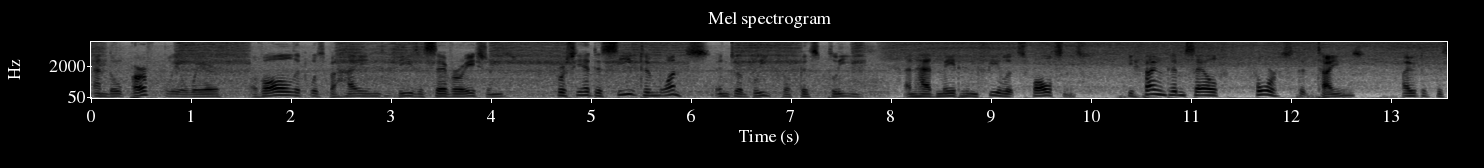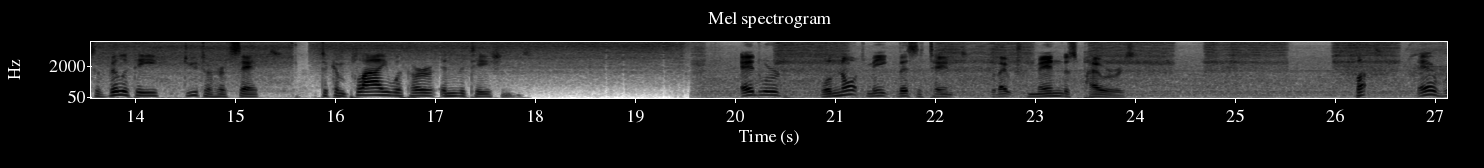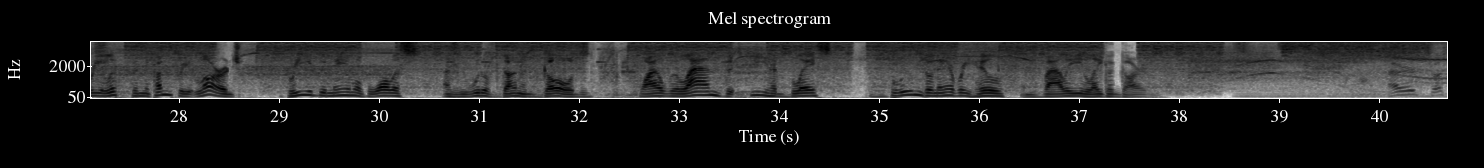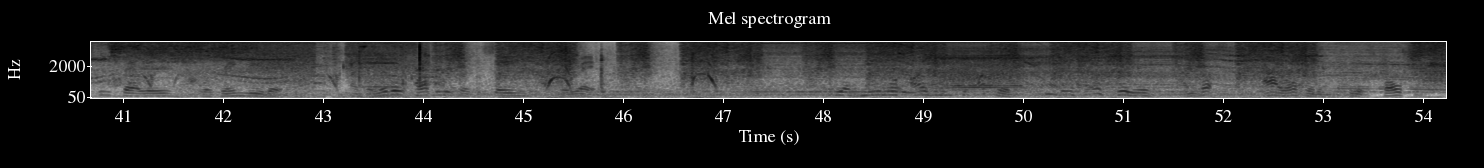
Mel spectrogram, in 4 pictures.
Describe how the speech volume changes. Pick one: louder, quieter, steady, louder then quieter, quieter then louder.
quieter.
